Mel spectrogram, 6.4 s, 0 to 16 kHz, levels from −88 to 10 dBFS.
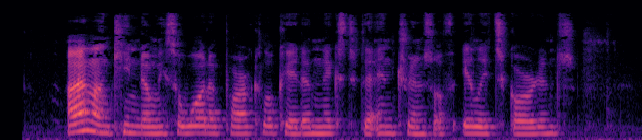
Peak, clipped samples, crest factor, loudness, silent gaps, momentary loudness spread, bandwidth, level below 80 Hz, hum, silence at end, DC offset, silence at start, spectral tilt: -6 dBFS; under 0.1%; 24 dB; -30 LUFS; none; 14 LU; 11.5 kHz; -64 dBFS; none; 0.3 s; under 0.1%; 0.65 s; -4.5 dB/octave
